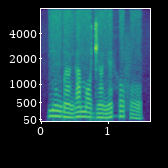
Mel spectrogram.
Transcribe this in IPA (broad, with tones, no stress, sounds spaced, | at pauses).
j ũ˧ ɡ͡b ã˨ ɡ a˧ m ɔ˨ d͡ʒ ã˨ ɡ ɛ̃˨˦ h o˦˨ f o˨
